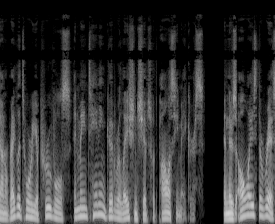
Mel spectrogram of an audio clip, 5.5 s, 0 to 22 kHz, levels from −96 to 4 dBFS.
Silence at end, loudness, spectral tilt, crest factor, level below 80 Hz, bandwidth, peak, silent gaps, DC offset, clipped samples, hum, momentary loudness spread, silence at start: 0 s; -26 LUFS; -7 dB/octave; 16 dB; -54 dBFS; 14 kHz; -10 dBFS; 4.10-4.47 s; under 0.1%; under 0.1%; none; 14 LU; 0 s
